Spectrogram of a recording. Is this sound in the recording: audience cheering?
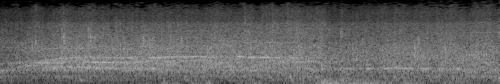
yes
